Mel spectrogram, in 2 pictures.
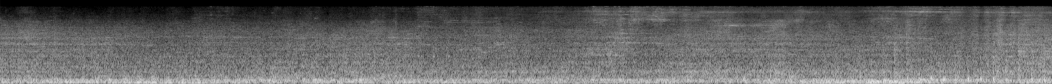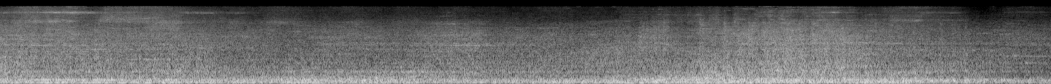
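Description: CSX double-stack intermodal train's container well cars rolling past, a loud steady rumble of steel wheels on rail with a thin high squeal at times. The noise starts to fade near the end as the last car goes by.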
